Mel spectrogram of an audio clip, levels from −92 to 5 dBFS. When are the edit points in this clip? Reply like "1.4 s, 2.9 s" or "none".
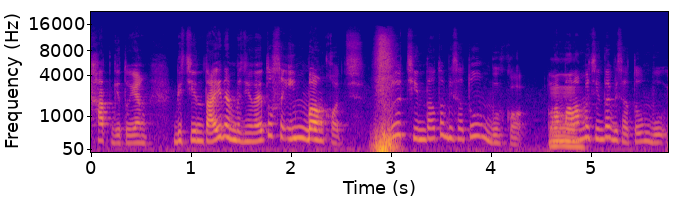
2.9 s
